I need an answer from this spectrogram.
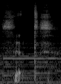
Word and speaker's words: Zet: Ah, it's the Dutch pronunciation of Z. Oh, that's cool. Zet.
